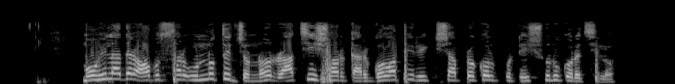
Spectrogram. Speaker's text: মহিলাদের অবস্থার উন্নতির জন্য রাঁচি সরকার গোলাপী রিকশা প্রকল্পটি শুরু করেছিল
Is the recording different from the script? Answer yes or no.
no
